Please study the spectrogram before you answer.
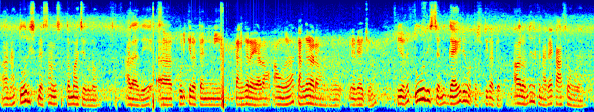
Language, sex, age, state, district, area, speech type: Tamil, male, 18-30, Tamil Nadu, Tiruvarur, urban, spontaneous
